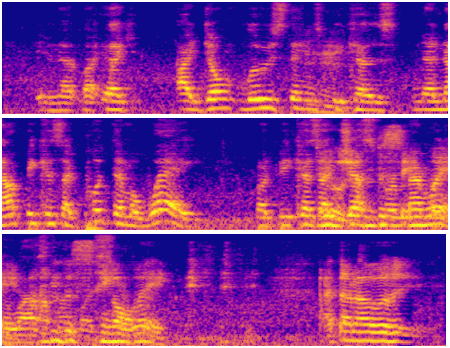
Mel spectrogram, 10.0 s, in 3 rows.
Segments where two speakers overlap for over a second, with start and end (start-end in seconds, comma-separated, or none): 5.7-7.8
